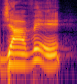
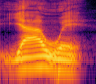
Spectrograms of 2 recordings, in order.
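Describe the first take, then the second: First: The middle consonant is a b or v sound. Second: The middle consonant is a w sound.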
